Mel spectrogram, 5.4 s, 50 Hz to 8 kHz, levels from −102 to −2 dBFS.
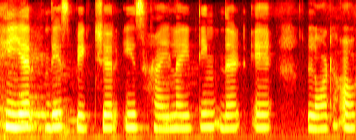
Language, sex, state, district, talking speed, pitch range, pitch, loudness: English, female, Andhra Pradesh, Sri Satya Sai, 100 wpm, 235-250 Hz, 240 Hz, -17 LUFS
